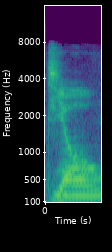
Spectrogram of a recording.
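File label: "jiu", Mandarin Chinese pinyin; Mandarin Chinese Pronunciation; pinyin sounds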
